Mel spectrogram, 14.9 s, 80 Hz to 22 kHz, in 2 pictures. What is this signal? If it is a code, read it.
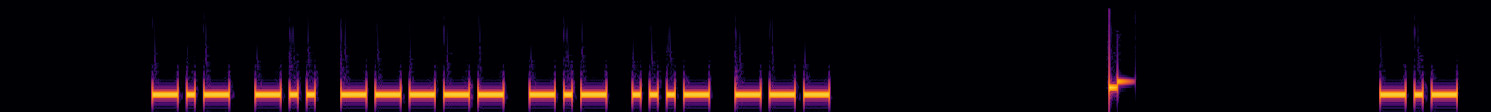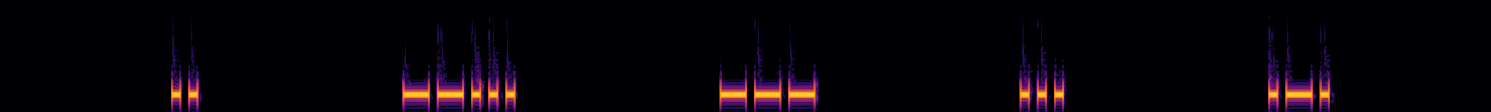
Morse code, heard as a keyed tone, about 27 wpm, spaced as for 12 wpm, 700 Hz. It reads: KD0KVO KI7OSR
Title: USA Call Signs - 6 Characters - 8x Character Spacing - 28wpm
